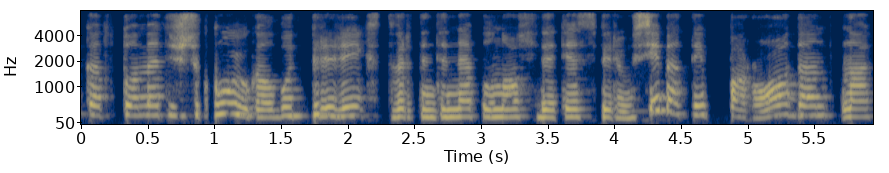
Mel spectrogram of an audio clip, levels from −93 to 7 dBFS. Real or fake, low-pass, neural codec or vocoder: real; 7.2 kHz; none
